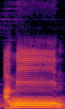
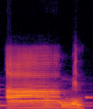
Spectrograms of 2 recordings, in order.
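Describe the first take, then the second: First: The first vowel is short, the second long. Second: The first vowel is long, the second short. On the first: It means the honest one. "A-nya panjang jadi pendek, min-nya pendek jadi panjang" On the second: It means the one who gives safety. "A-nya panjang, ya, min-nya pendek"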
